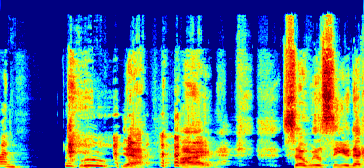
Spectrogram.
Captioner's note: laughs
